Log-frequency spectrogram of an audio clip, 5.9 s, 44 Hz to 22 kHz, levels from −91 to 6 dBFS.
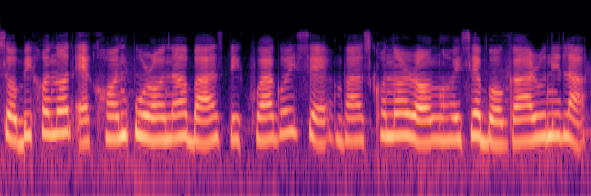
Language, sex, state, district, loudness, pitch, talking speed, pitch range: Assamese, female, Assam, Kamrup Metropolitan, -15 LUFS, 275 Hz, 120 wpm, 260-300 Hz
